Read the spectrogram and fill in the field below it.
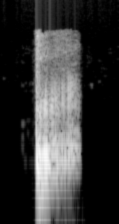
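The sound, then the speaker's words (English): A single loud fart lasting about half a second, with a buzzy, slightly wavering tone and an abrupt start and stop, heard alone against silence. “Animosity fart.”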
